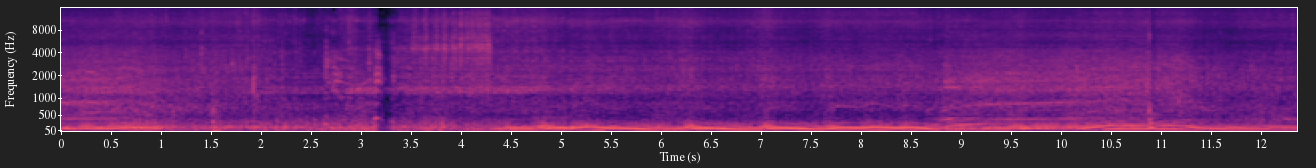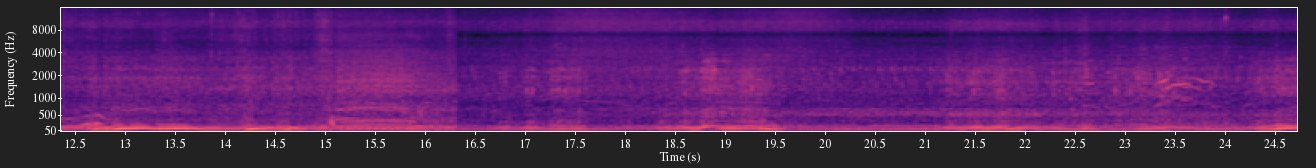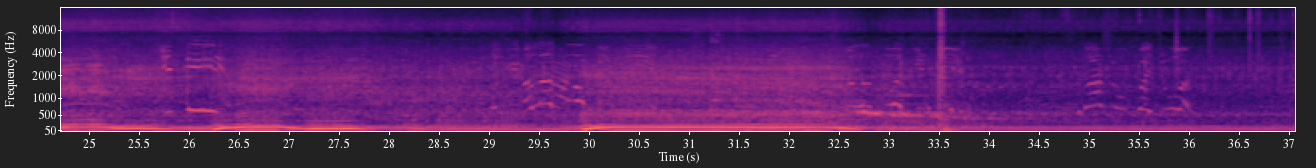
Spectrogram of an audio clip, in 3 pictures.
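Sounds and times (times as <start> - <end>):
diesel engine revving: 0.0 - 37.0.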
